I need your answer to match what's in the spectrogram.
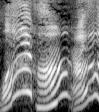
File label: "what huh huh", voice; questions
